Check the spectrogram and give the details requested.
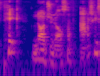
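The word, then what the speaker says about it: Pycnogenol: is called picnogenol pycnogen i call ficonogeno i always call it but it's not it's picnogenol so i've actually said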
